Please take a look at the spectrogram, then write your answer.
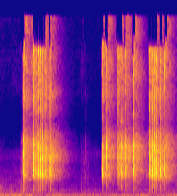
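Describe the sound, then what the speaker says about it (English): Ratchet joints on a Tobot Cyclon Hawk transforming robot toy click in quick, crisp bursts of several notches each, three separate clusters close to the listener with brief pauses between. "Have the nice ratchet at the hips."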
